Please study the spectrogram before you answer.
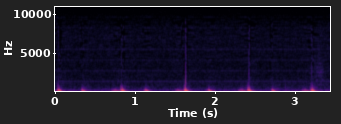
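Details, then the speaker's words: S4 gallop in a health assessment demonstration: regular low heart sounds at about 75 a minute, with a soft extra sound just before the first heart sound. "especially note the timing of heart sounds in relation to the cardiac cycle and stay for abnormal heart sounds such as s3 or ventricular gallop which may be a cardinal sign of heart failure and s4 or summation galloping"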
